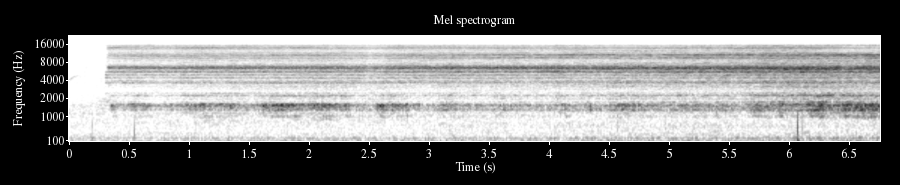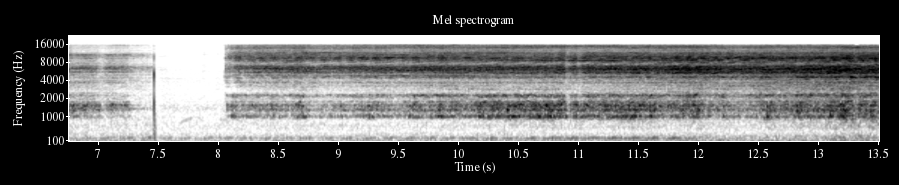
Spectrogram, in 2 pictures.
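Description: An approaching diesel-hauled passenger train: locomotive engine and rail noise growing steadily louder as it nears. The sound drops out briefly about seven and a half seconds in and comes back louder and brighter.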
